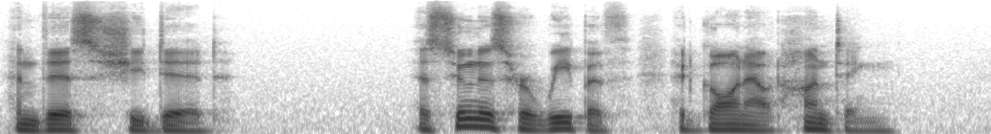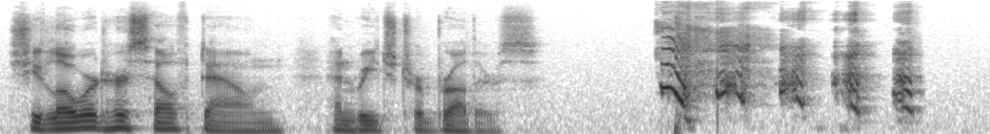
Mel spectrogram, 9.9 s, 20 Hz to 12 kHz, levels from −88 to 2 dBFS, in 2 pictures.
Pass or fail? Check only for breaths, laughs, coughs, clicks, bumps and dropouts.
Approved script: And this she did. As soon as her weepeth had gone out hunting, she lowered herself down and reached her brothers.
fail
